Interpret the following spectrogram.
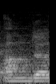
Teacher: We all know that you make an [n], turn it into a [d], and then release the [d]. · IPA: ˈʌndə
